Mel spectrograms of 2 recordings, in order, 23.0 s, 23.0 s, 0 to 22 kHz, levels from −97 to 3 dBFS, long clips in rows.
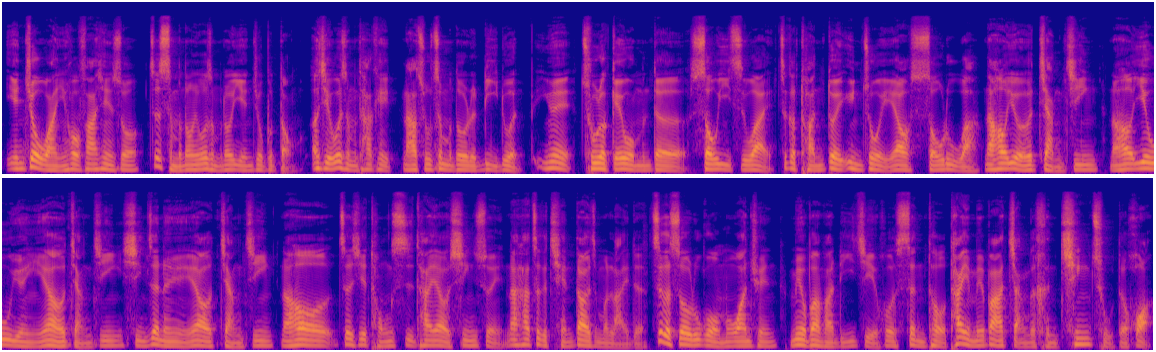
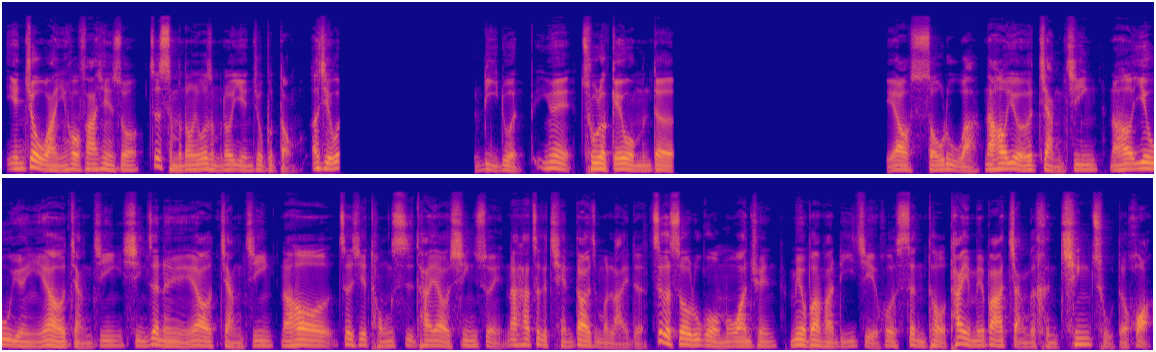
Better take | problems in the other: first | audio cutting out; at 3.5 s for 1.5 s and at 6.5 s for 2 s

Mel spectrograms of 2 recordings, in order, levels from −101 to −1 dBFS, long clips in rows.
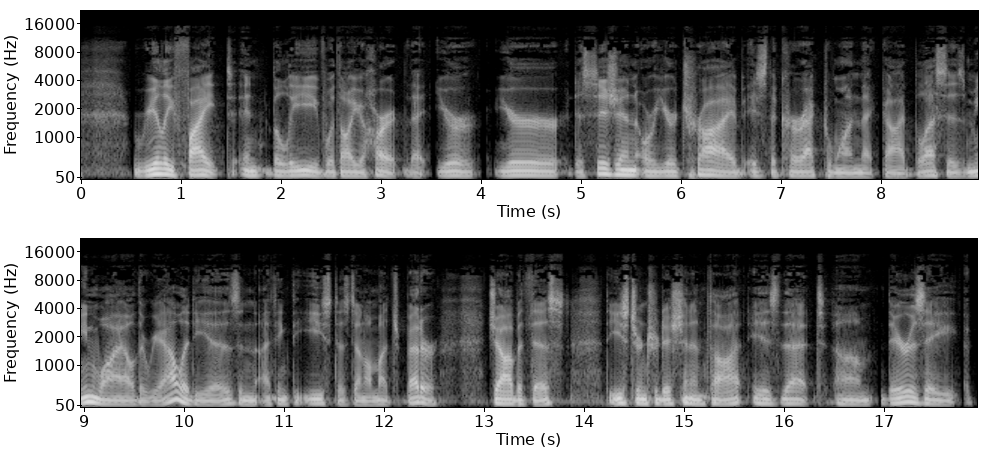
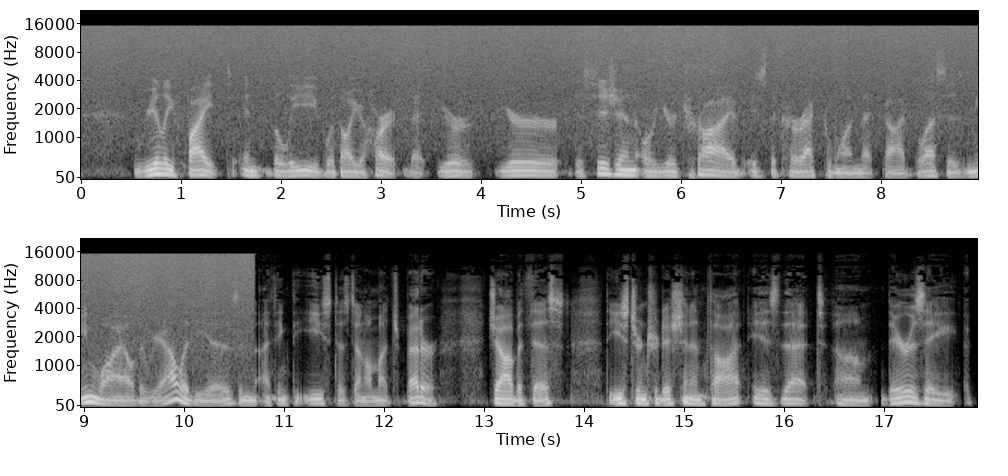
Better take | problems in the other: first | hiss; loud; until 11 s; 4 dB below the speech

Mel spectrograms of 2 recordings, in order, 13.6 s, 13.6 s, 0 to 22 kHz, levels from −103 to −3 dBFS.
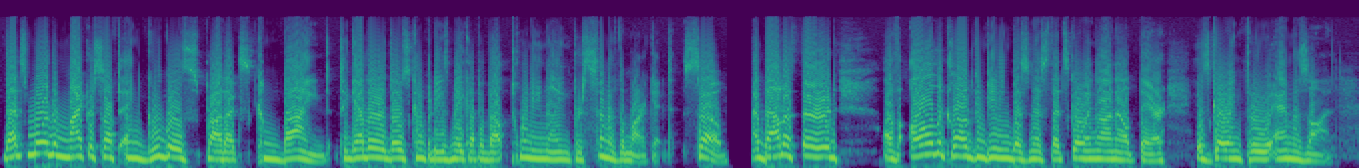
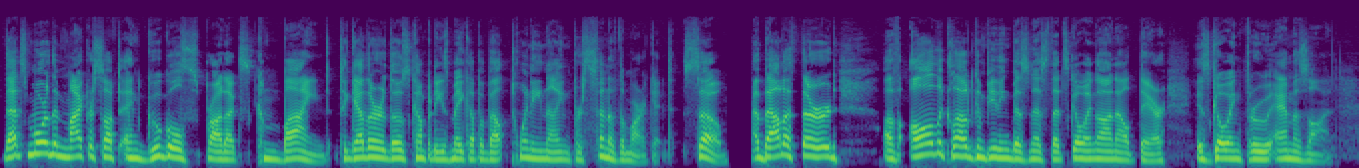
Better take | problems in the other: second | distortion; heavy; 6 dB below the speech

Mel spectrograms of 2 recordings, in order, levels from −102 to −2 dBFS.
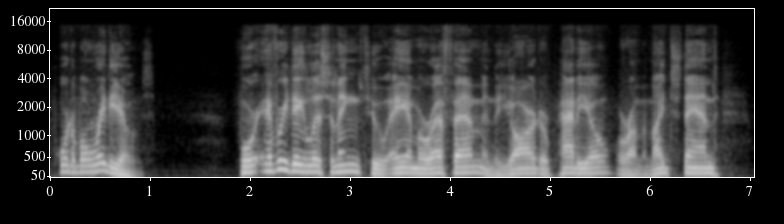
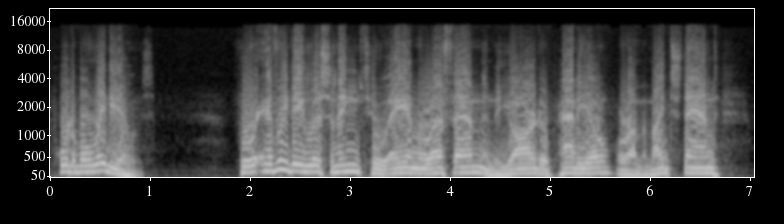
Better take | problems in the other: first | distortion; heavy; 6 dB below the speech

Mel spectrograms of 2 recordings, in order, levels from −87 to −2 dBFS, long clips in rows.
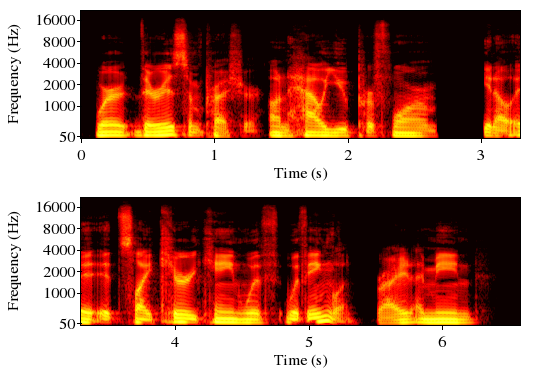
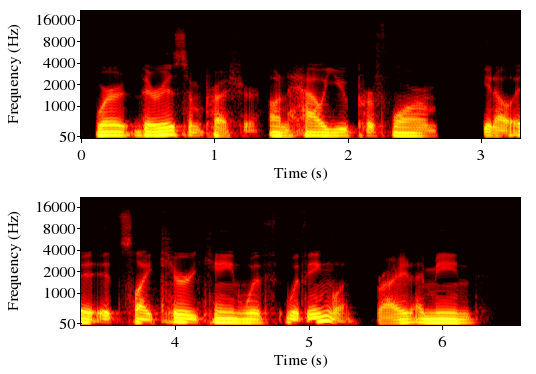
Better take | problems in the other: first | muffled; very; fading above 1.5 kHz

